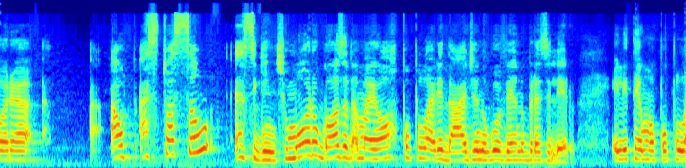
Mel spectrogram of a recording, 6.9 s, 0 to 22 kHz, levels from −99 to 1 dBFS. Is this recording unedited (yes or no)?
yes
